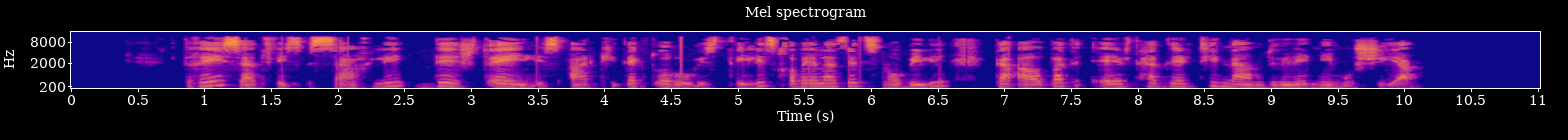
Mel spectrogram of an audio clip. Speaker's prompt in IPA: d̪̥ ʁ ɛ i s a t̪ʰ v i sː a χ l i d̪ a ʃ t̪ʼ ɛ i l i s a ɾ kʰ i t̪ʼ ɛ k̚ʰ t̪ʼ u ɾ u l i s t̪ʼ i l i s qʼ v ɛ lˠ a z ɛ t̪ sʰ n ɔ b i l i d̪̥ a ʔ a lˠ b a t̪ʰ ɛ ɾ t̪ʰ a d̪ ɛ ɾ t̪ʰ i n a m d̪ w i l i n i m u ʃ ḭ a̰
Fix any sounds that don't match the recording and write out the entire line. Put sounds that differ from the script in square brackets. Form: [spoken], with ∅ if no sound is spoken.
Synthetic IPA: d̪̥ ʁ ɛ i s a t̪ʰ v i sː a χ l i d̪ [ɛ] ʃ t̪ʼ ɛ i l i s a ɾ kʰ i t̪ʼ ɛ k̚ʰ t̪ʼ u ɾ u l i s t̪ʼ i l i s qʼ v ɛ lˠ a z ɛ t̪ sʰ n ɔ b i l i d̪̥ a ʔ a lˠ b a t̪ʰ ɛ ɾ t̪ʰ a d̪ ɛ ɾ t̪ʰ i n a m d̪ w i l i n i m u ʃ ḭ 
